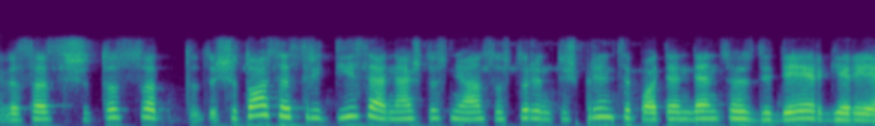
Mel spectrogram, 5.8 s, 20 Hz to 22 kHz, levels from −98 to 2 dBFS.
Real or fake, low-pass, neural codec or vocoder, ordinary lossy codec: real; 7.2 kHz; none; Opus, 16 kbps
